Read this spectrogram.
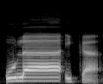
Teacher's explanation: Ulaika di sini ada mad wajib muttasil. Itu panjangnya sekitar 4 atau 5 harakat.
